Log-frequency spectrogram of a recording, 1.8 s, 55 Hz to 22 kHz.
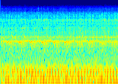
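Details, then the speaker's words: Diesel vehicle that had been sitting, just jump-started cold with a Loki Thor J3250 pack on a weak battery, lights on: steady low clatter with faint whistle, idle low while glow plugs still on, expected to kick up. "now the idle will end up kicking up right now the glow plugs are still on so that's why we're only registering at the uh voltage that we got there"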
